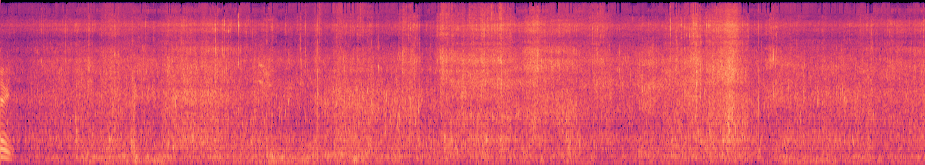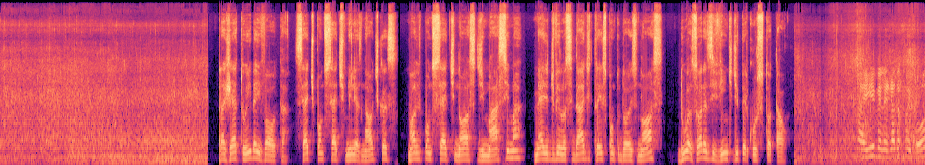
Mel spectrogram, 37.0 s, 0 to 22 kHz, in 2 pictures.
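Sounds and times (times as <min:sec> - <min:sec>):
water splashing along a hull: 0:00.0 - 0:22.7, 0:34.3 - 0:37.0
wind buffeting microphone: 0:00.0 - 0:22.7, 0:34.4 - 0:37.0.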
